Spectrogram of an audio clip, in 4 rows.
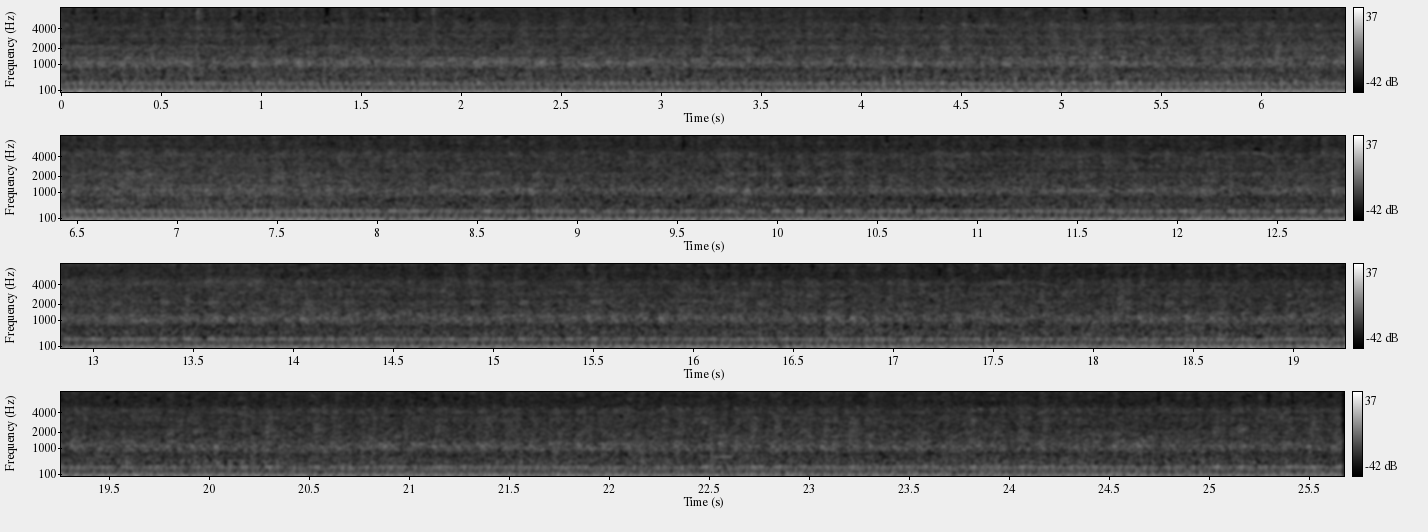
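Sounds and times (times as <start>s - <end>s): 
Cessna O-1 Bird Dog spotter aircraft engine starting, idling and taxiing, heard from the interior: 0.0s - 25.6s.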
